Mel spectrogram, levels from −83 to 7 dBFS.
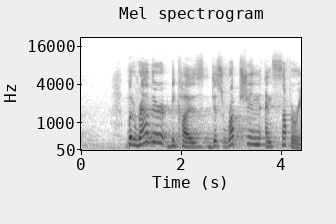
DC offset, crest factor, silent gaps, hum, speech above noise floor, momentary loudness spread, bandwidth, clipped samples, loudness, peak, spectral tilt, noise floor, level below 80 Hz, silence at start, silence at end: under 0.1%; 18 dB; none; none; 30 dB; 7 LU; 14 kHz; under 0.1%; -24 LUFS; -6 dBFS; -5 dB/octave; -53 dBFS; -64 dBFS; 0.7 s; 0 s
